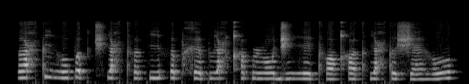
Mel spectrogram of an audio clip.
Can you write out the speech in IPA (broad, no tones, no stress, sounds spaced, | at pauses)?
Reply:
ɐ ħ t i ɦ o p ɐ p t͡ʃʰ i ħ tʰ ɐ k i θ ɐ p x ɛ p l i ħ qʰ ə p ɹ ɔ d͡ʒ i ɦ e tʰ ɔ qʰ o tʰ i ħ t ə ʃ ɛ ɦ o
